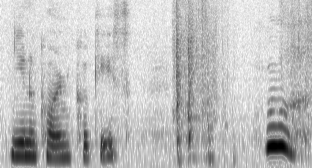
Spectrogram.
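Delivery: words spoken through a yawn. Speaker showing unicorn items to viewers late at night, yawning. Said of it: "I'm yawning".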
